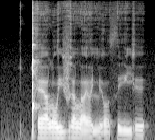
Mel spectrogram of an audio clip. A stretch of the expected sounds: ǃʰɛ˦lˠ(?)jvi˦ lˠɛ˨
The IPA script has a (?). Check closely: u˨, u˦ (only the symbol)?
u˦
